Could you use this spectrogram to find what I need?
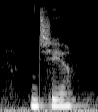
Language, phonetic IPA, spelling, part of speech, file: Belarusian, [d͡zʲe], дзе, adverb, Be-дзе.ogg
- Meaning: where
